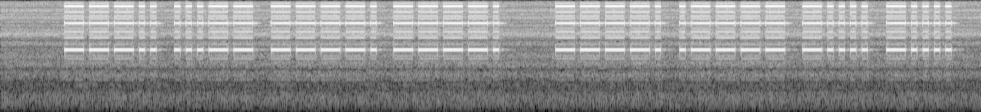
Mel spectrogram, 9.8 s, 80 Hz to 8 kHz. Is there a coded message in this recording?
Yes: Morse code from 0.6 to 9.6 s, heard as a high beeper, hand-sent with a paddle, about 21 wpm, 2300 Hz, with room echo. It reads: 8399 9166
